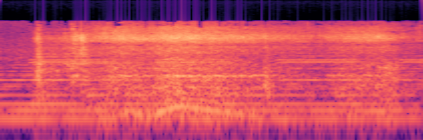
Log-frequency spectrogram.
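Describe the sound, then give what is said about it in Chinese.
A car engine revs, its tone climbing as the car is driven out of a parking lot and pulls away, with a couple of brief mechanical clicks near the start and no voices. “等高淳手忙脚乱地开出自己的车子，周鑫乘坐的出租车已经汇入了大路上滚滚向前的车流之中。”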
